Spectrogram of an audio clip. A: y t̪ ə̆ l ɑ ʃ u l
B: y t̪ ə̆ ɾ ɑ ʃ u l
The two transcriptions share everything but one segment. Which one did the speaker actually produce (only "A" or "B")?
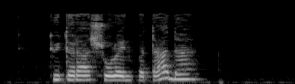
B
